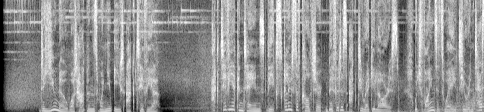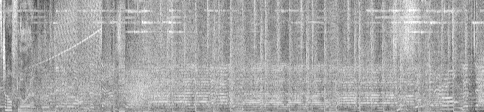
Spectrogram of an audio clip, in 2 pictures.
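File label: voiceover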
